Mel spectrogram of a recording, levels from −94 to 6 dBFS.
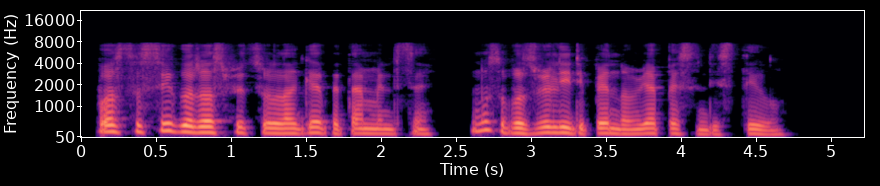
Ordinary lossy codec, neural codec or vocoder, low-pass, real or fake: none; none; none; real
